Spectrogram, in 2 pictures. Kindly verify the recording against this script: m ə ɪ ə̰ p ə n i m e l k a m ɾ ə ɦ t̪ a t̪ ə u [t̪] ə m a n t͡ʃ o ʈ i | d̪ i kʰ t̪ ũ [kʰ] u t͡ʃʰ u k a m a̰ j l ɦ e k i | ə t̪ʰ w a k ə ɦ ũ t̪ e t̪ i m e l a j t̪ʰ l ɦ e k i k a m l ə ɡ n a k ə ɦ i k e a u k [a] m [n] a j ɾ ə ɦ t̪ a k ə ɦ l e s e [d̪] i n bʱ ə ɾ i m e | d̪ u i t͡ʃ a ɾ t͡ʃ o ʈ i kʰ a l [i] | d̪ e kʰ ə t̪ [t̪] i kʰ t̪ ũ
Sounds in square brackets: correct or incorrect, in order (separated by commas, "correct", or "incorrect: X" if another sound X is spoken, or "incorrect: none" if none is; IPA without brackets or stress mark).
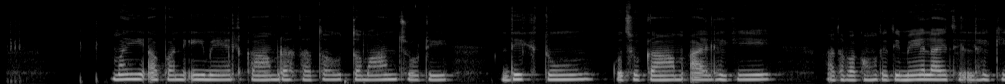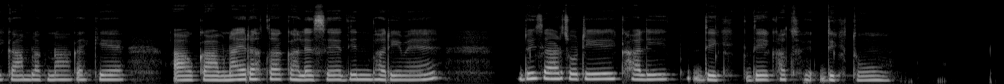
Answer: correct, incorrect: k, correct, correct, correct, correct, incorrect: d̪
